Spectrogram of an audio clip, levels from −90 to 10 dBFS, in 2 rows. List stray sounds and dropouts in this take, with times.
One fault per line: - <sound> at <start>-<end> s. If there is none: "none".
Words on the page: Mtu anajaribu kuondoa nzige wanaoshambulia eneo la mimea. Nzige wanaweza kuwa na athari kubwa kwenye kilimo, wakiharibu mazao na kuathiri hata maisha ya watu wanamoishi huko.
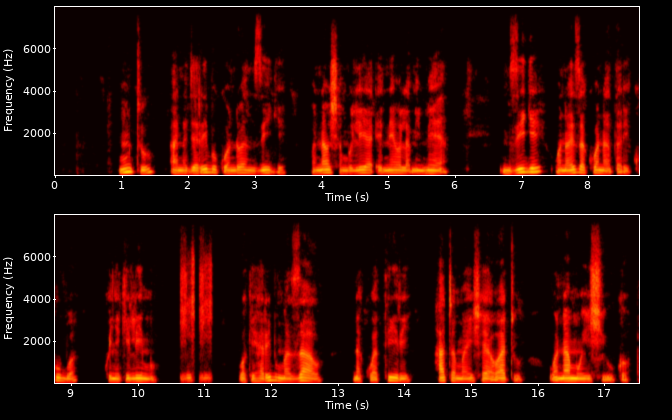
- laugh at 10.6-11.1 s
